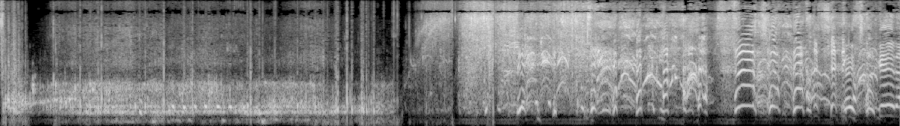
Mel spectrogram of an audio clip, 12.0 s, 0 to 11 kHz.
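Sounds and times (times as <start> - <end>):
muffled underwater bubbling: 0.0 - 6.2.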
